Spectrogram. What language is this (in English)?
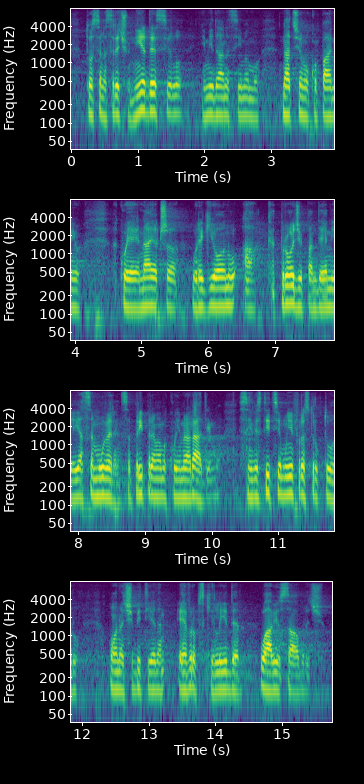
Serbian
